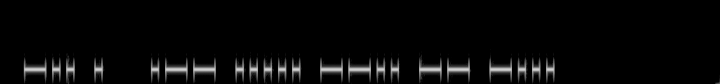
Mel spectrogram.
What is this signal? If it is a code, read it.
Morse code, heard as a keyed tone, about 17 wpm, 700 Hz. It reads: DE W5ZMB
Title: USA Callsign DE Callsign - 5 Characters - 17wpm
